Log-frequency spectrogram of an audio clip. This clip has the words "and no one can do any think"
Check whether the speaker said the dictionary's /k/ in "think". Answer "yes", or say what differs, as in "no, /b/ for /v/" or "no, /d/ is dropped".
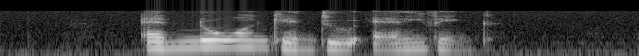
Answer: no, /k/ is dropped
